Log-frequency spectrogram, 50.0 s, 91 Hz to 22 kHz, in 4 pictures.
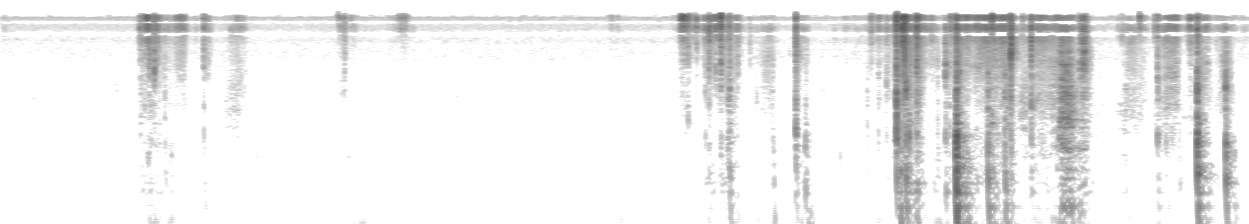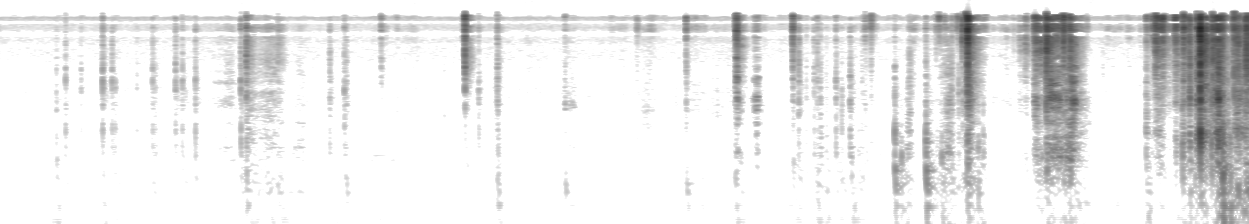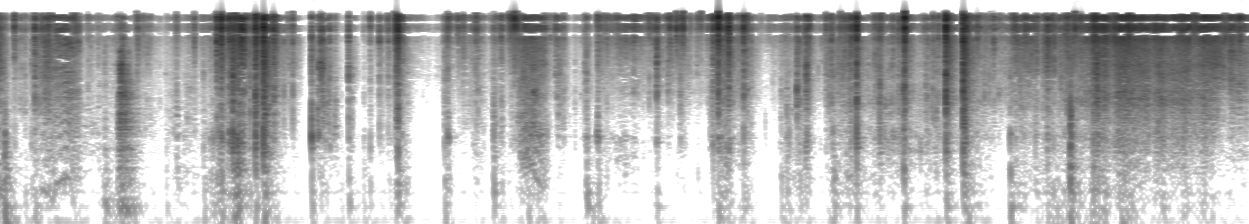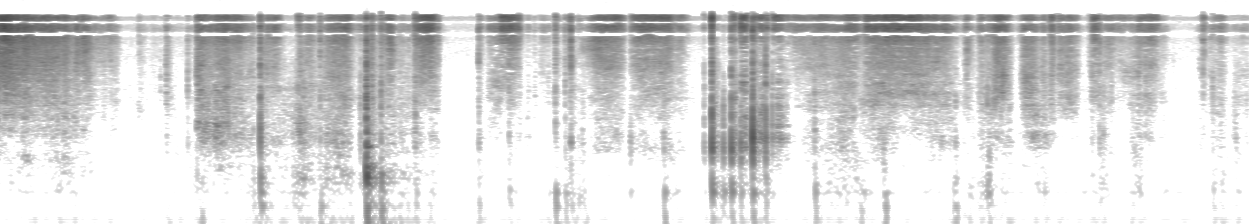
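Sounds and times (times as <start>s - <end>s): plastic shrink wrap crinkling: 24.2s - 37.9s.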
